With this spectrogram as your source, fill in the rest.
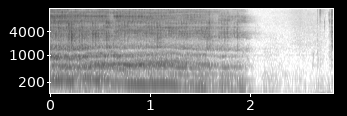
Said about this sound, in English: A growling, deep and rumbling, can be heard coming from the bushes.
